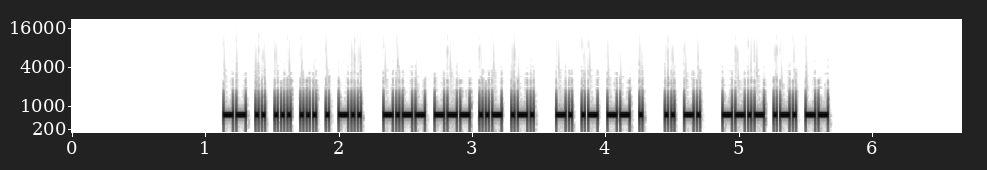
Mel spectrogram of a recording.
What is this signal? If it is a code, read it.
Morse code, heard as a keyed tone, about 50 wpm, 700 Hz. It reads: MISSED YOUR NAME IN QRM
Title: Common QSO Phrases 50wpm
